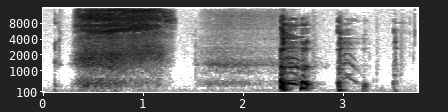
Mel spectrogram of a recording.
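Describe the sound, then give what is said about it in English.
A long, breathy exhale is followed by a few short, rough coughs in quick bursts, with no talking. “Hey, you coughing, bro?”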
